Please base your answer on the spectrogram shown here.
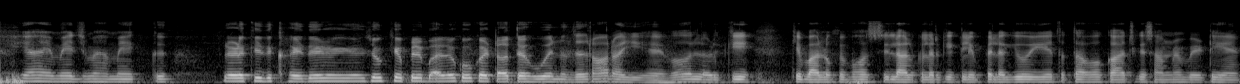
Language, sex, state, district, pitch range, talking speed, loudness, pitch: Hindi, male, Uttar Pradesh, Hamirpur, 110-135 Hz, 205 wpm, -25 LUFS, 115 Hz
